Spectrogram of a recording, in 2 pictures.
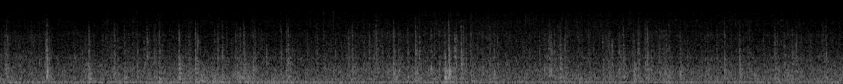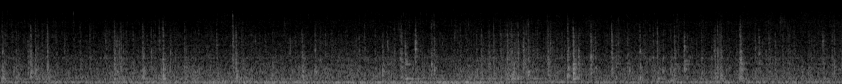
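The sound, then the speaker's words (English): Rain pouring steadily outside on a dark night, a faint, continuous dense patter with a soft hiss that stays even throughout, with no talk. “Outside, the rain pours consistently.”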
